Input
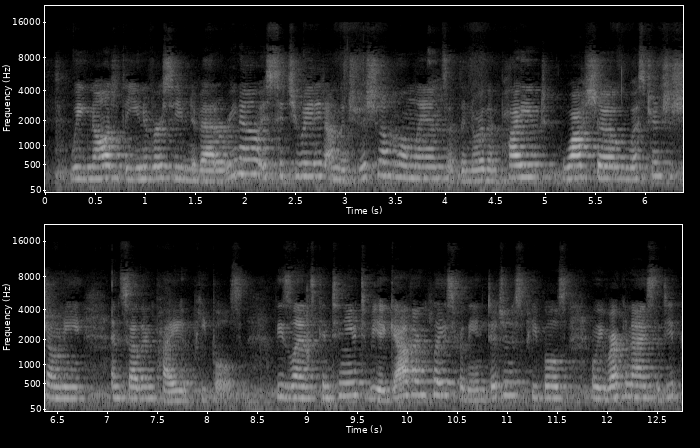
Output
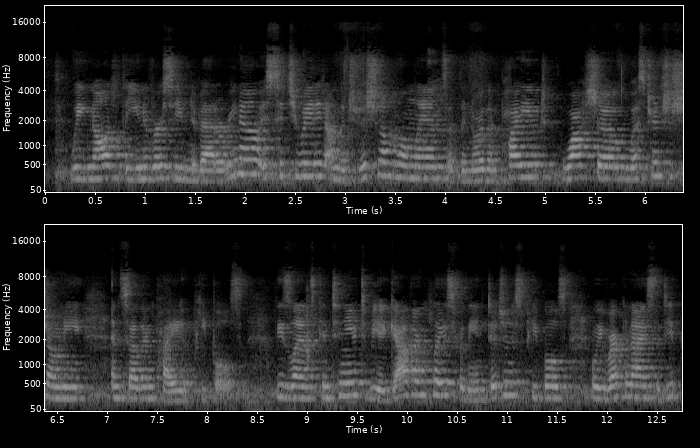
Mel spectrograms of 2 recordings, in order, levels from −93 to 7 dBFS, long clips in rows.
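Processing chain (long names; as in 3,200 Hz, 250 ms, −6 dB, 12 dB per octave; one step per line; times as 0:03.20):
low-shelf EQ 280 Hz −11.5 dB
downward compressor 3 to 1, threshold −31 dBFS, peak gain reduction 7.5 dB
level −2.5 dB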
